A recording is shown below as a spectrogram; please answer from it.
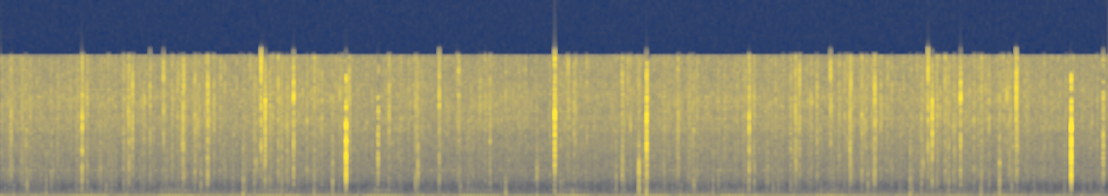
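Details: Cat purring beside a fireplace: a deep, steady rumble swelling and easing in slow cycles of about a second each, with sharp crackling pops from the fire scattered throughout.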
